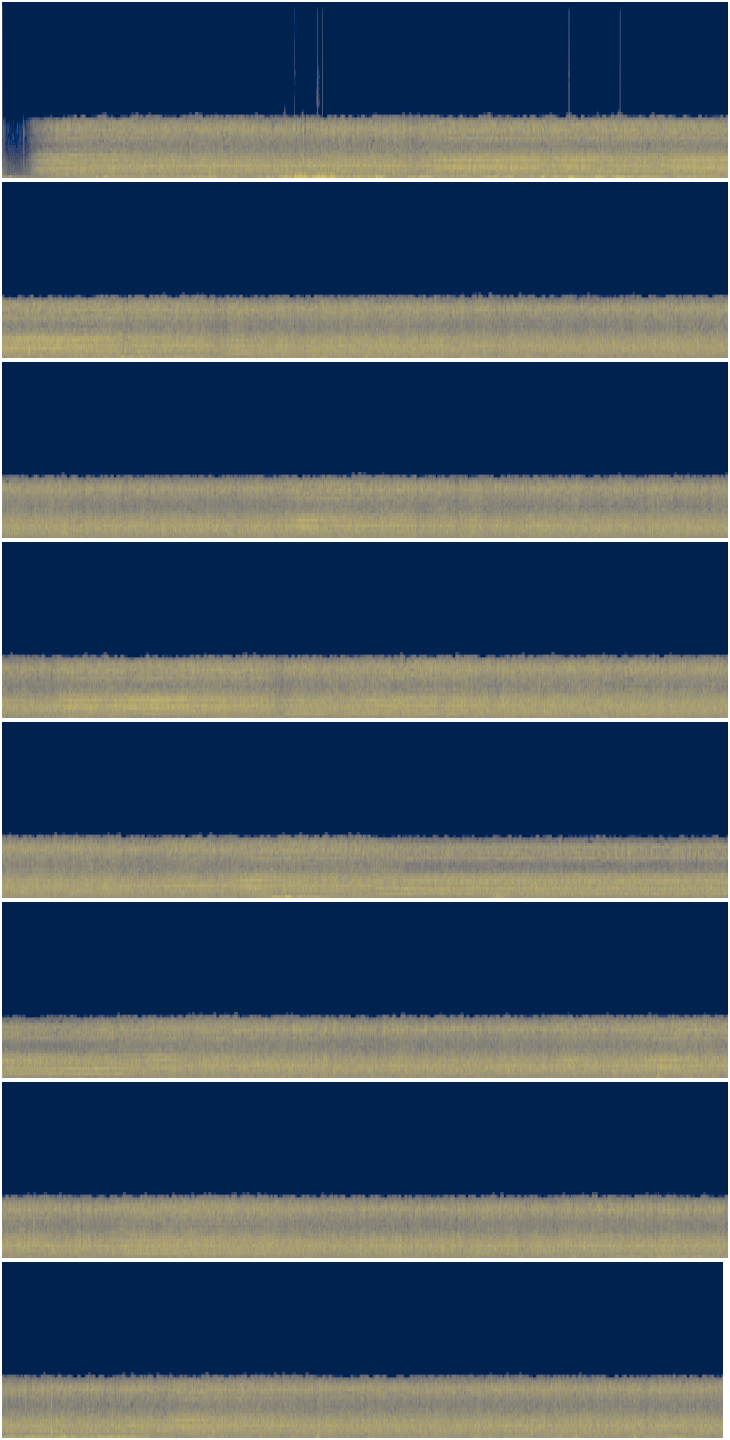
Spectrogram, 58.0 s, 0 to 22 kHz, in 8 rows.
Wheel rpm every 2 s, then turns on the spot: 110, 230, 220, 220, 220, 230, 230, 230, 230, 230, 230, 230, 230, 230, 230, 230, 210, 160, 170, 220, 230, 230, 230, 230, 230, 230, 230, 230, 230.
none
